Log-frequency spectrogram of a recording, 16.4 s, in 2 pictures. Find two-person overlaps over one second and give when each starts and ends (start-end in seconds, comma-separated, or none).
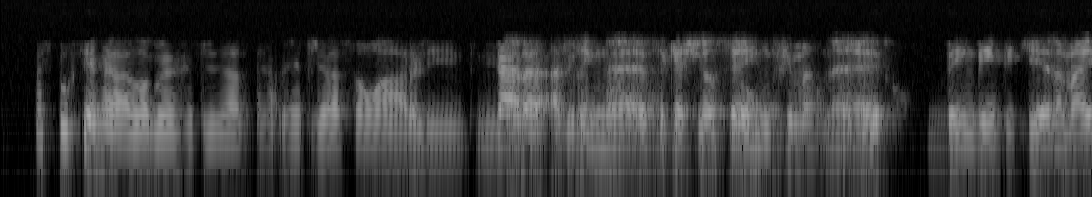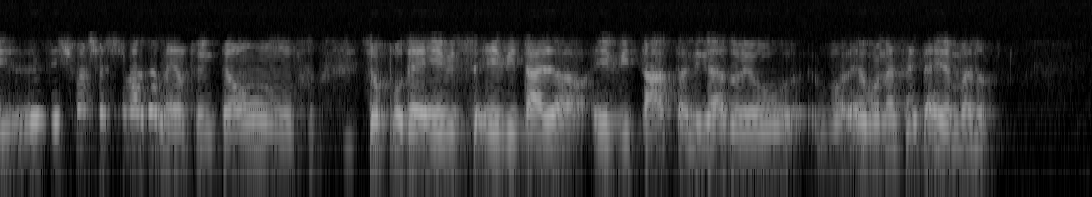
3.7-6.7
